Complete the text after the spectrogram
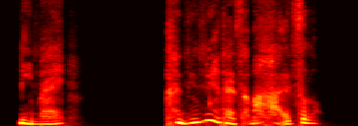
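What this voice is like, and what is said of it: Quiet, hushed speech. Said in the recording (Chinese): “小声”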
